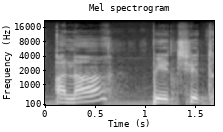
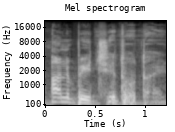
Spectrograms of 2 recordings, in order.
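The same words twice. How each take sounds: First: अनापेक्षित drawn out slowly; slow wrong form. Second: अनपेक्षित whispered; whispered correct form. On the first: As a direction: stretch अनापेक्षित as the mistake. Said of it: "अनापेक्षित नहीं होता है मेरे दोस्त". (धीरे से गलत रूप अनापेक्षित) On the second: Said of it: "अना नहीं होता". (फुसफुसाकर सही रूप अनपेक्षित) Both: Shown as a demonstration.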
